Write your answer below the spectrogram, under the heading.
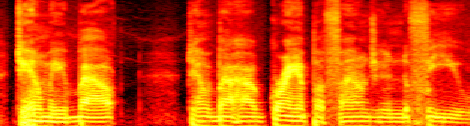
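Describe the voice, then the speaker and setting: In a put-on character voice, a man speaks with a very deep, low pitch, monotone, flat intonation and a moderate pace. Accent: Southern US. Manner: low, dropped pitch, simple.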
